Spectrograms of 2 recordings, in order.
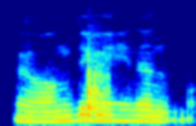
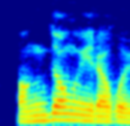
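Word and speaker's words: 汪精衛: 왕징웨이는 한자어로는 왕정위라고 읽고요.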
